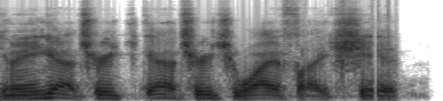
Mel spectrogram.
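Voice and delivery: ordinary talk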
